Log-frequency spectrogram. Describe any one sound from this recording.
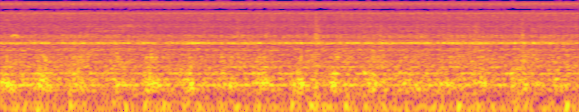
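Water and laundry slosh inside a washing machine.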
